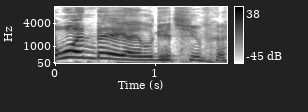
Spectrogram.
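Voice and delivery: put-on Transylvanian-sounding accent. Repeating a joke line about the stolen gold toilet: Transylvanian-sounding accent. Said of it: "that sounded like Transylvania".

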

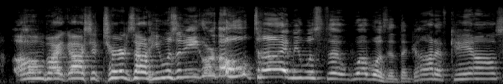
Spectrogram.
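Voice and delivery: mock shocked gasp, high pitched.

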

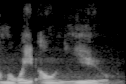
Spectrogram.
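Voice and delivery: heavy emphasis on the word "you". Retelling his reply to her asking if he'll wait: stress on you. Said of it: "Emphasis on the word you".

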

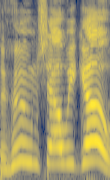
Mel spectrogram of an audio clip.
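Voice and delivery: play-acted, very loud, slow, drawn-out sarcastic tone. Acting out someone's reply in a retold story: retelling a sarcastic question. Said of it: "And like sarcastically asking the question".

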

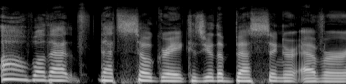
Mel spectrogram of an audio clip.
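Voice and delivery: high-pitched, effusive, doting, gushing voice. Imitating a mom's reply when her child says they feel called to lead worship. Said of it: "that's a spot on impression".

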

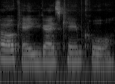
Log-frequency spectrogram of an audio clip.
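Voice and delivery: mock-nonchalant voice. Recounting how he reacts on seeing them arrive, imitating someone playing it cool. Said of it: "he immediately erased it off of his face and was like".

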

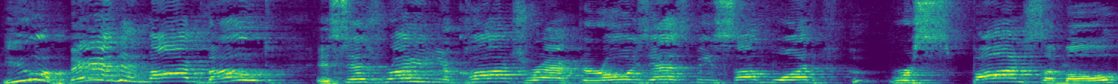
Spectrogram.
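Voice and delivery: yelling in character voice. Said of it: "starts screaming and kicking and yelling".

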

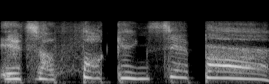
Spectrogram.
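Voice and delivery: very high, slow, drawn-out yell. Speaker retelling what they shouted through the car window at another driver: retelling a road-rage yell. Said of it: "That's what I'm yelling".

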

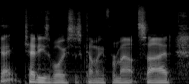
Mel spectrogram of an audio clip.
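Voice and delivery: plain reading voice

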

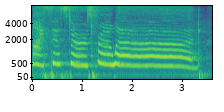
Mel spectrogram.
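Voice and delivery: put-on very high, slow, sing-song little boy yell. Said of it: "begins to yell out".

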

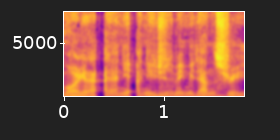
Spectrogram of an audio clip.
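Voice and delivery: put-on Thai-accented English. Retelling a friend's phone call, imitating Hart's voice. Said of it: "so this is kinda the way he sounds".

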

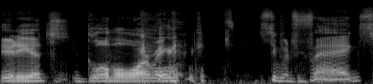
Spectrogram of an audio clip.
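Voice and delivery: put-on villain voice. Improvising as a talking fan villain in a made-up movie: talking fan villain voice. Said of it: "You're the voice of the fan Kano".

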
